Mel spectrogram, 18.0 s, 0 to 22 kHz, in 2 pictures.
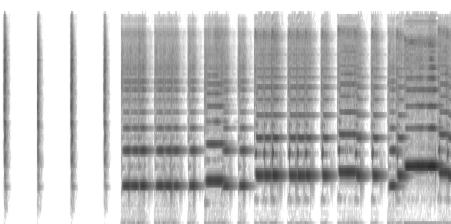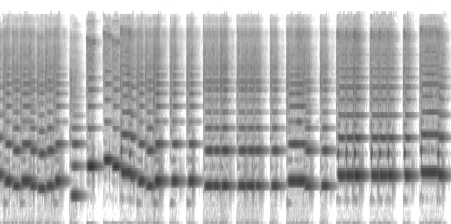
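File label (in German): Floete, 90 bpm; Yorkscher Marsch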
